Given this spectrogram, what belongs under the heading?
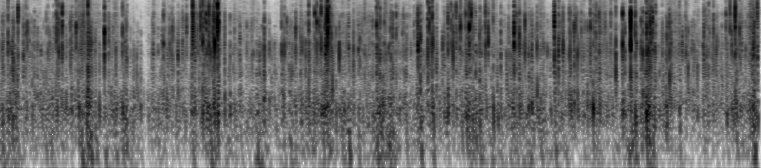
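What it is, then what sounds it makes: Plastic shower cap. A thin light-green plastic shower cap with an elastic edge is held in both hands and crumpled and squeezed with fingertips and short painted nails. It produces a steady stream of dense, bright crinkling and crackling with almost no low end. The many sharp snaps decay instantly and keep up throughout the clip.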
